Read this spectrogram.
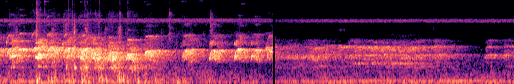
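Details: Hound pups, trained on deer, being conditioned in a fox pen: a distant chorus of rapid, overlapping yelping barks and bays. The chorus fades after the midpoint, leaving a steady high tone and faint background noise.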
